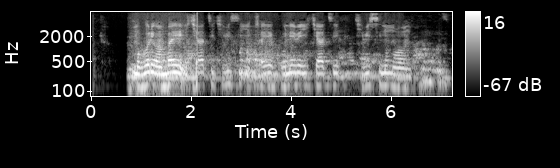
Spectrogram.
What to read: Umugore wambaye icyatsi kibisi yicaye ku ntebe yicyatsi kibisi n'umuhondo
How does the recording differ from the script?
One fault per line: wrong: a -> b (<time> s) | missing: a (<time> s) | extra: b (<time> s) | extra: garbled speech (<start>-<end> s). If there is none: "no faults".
no faults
